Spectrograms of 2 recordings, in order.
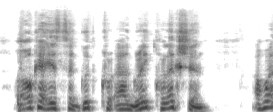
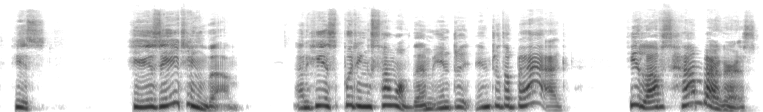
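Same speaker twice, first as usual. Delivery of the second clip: surprised; 8 semitones higher than usual. Acted. Peeking in, shocked at Henry.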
